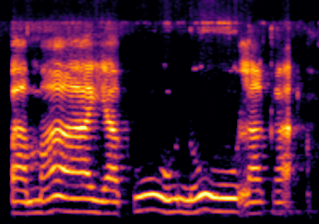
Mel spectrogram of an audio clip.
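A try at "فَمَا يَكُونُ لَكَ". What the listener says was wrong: Pendek dulunya. Ayo, yang panjangnya ya Ibu ya.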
